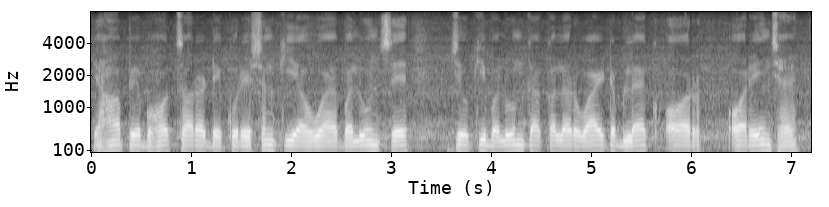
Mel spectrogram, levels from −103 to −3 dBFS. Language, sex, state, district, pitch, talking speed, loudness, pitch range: Hindi, male, Jharkhand, Garhwa, 105 Hz, 165 wpm, -14 LUFS, 100-105 Hz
